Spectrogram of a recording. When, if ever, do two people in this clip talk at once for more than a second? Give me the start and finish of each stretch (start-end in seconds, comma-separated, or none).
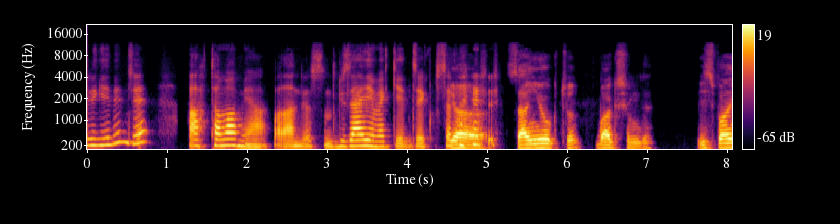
none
